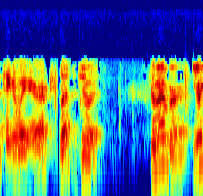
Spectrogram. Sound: voiceover

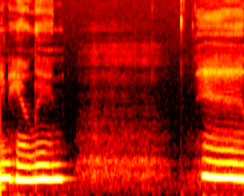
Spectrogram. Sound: inhaling

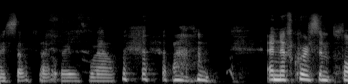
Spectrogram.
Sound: laughter

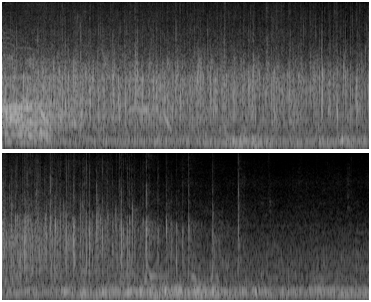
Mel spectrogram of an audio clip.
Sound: applause and cheering

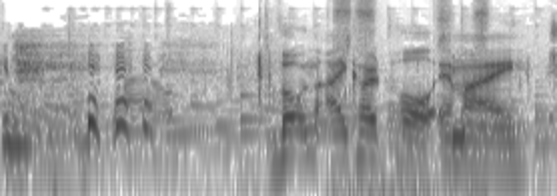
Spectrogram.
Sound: laughs

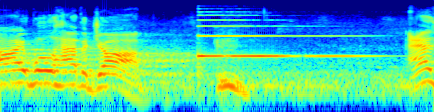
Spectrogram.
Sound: machine dings

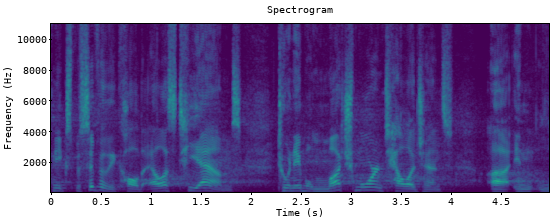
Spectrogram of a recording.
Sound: none

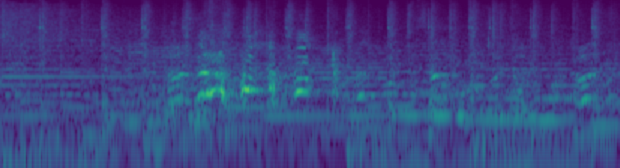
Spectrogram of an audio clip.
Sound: coughs

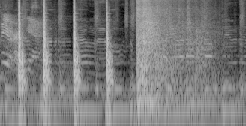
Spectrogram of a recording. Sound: assistant knocking; door breaks

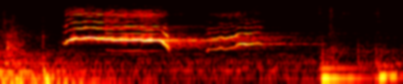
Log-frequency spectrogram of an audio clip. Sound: thud; screams

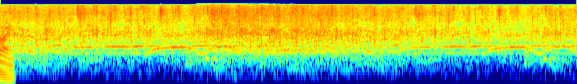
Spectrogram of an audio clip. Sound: studio applause

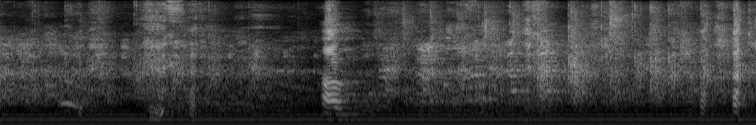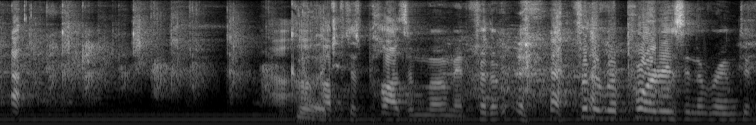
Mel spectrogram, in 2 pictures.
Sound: laughs

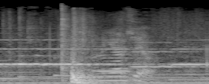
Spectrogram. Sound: door closes

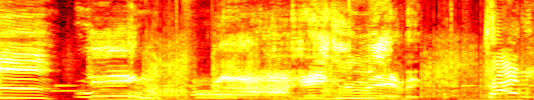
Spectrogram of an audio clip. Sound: grunting

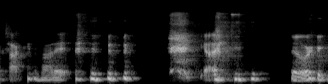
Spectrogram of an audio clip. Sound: laughter

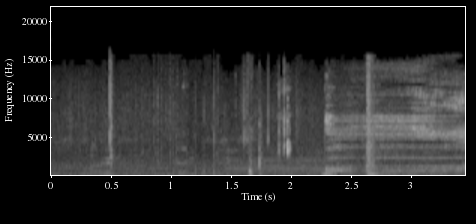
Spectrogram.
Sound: horn honking; Douda grunting

